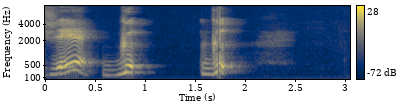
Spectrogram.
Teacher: a mão aqui na garganta e na consoante g g g a vibração pode ser sentida e parece que o som ocorre mais para fora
